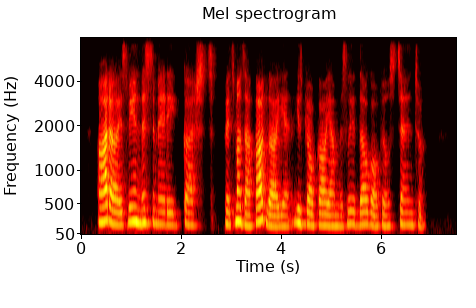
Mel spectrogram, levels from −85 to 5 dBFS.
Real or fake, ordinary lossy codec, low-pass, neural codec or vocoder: fake; Opus, 16 kbps; 7.2 kHz; codec, 24 kHz, 0.5 kbps, DualCodec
